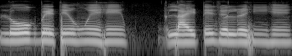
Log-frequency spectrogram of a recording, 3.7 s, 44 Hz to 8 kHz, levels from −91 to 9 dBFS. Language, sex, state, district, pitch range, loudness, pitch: Hindi, female, Madhya Pradesh, Bhopal, 165-180 Hz, -19 LUFS, 175 Hz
